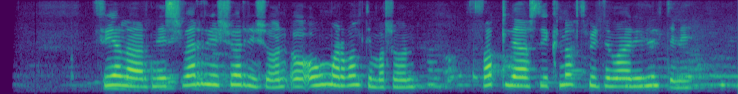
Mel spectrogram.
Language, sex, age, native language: Icelandic, male, 12, Icelandic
